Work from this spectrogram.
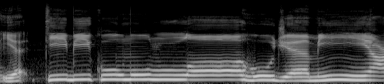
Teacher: তিবি পরপর আসবে টান ছাড়া, অনেকে ভুলে দেখা যাবে তিবি এভাবে বলছেন না, বিকুমুল্লাহু, আল্লাহের লাম ভারী হবে। ইয়াতিবিকুমুল্লাহুতে টান নাই, জামিআ, ইয়াতিবিকুমুল্লাহু জামিআ।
